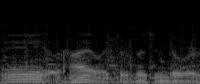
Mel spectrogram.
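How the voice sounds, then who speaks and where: A man casually commenting on a game as he plays, thinking aloud in a halting, rambling way. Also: low voice, loud music behind the voice. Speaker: gamer playing and commenting.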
